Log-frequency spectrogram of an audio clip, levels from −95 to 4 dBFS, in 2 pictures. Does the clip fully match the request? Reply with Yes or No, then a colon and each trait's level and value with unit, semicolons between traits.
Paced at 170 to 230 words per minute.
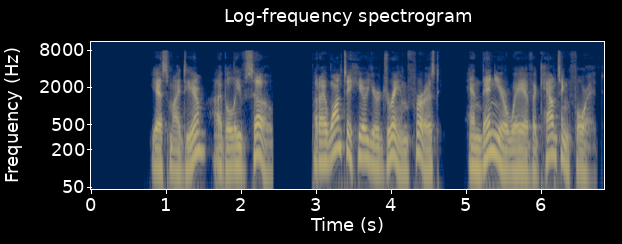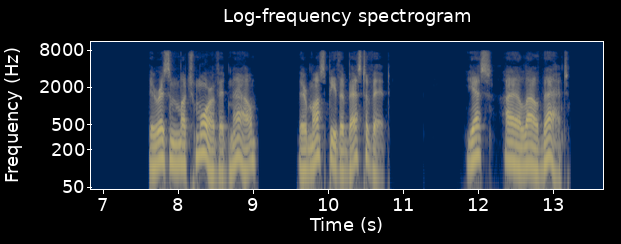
Yes: average, 175 wpm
